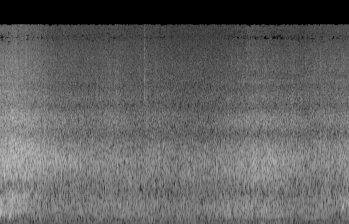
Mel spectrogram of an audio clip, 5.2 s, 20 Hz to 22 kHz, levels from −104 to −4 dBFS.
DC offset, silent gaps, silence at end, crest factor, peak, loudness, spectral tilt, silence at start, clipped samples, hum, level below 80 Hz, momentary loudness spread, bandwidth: under 0.1%; none; 0 s; 20 dB; -16 dBFS; -35 LUFS; -1.5 dB/octave; 0 s; under 0.1%; none; -66 dBFS; 13 LU; 14 kHz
